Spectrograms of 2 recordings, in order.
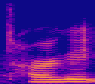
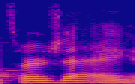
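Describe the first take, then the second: First: Said in the usual way. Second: "Target" said as tar-ZHAY; mock-French pronunciation. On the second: Shown as a demonstration. Explaining a pet name to viewers, "Target" as tar-ZHAY. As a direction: say "Target" French-style, with soft zh and ay ending. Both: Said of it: "You call Target".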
